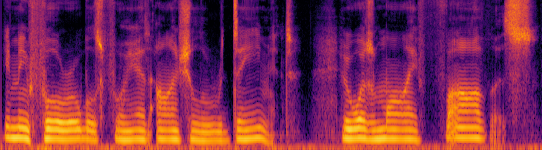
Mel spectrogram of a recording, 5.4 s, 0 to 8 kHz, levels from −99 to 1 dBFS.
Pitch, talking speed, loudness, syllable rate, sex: 140 Hz, 155 wpm, -17 LUFS, 3.5 syllables/s, male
